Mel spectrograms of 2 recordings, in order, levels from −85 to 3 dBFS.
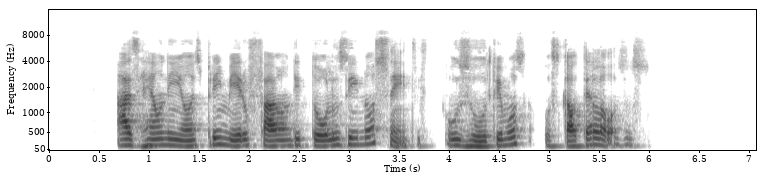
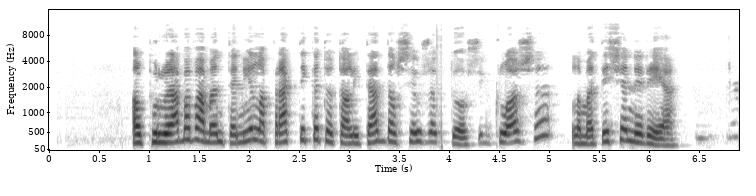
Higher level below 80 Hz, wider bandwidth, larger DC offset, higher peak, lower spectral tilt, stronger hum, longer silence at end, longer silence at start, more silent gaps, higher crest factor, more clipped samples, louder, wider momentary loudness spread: first, -70 dBFS vs -80 dBFS; second, 9 kHz vs 10.5 kHz; neither; about the same, -4 dBFS vs -4 dBFS; first, -7 dB/octave vs -4.5 dB/octave; neither; first, 1.15 s vs 0.35 s; second, 0.7 s vs 0.85 s; neither; about the same, 22 dB vs 20 dB; neither; about the same, -24 LUFS vs -24 LUFS; about the same, 11 LU vs 10 LU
